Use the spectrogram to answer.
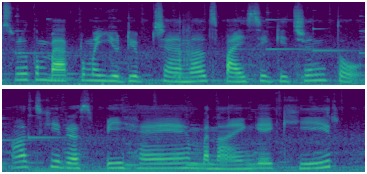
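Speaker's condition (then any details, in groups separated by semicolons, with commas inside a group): No condition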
